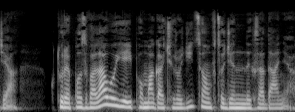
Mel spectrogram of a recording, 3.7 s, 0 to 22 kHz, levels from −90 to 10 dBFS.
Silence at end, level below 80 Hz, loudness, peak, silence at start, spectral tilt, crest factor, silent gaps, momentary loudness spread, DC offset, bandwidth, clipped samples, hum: 0 s; -58 dBFS; -17 LUFS; -2 dBFS; 0 s; -7 dB/octave; 16 dB; none; 7 LU; under 0.1%; 13.5 kHz; under 0.1%; none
